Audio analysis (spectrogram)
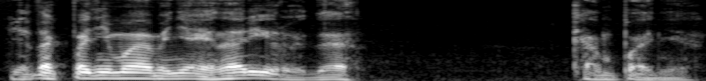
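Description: A man making a deadpan prank call as a demanding customer, nagging and repeating himself in a pushy way. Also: low-pitched, normal speed, breathy edge, no room sound. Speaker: prank caller.

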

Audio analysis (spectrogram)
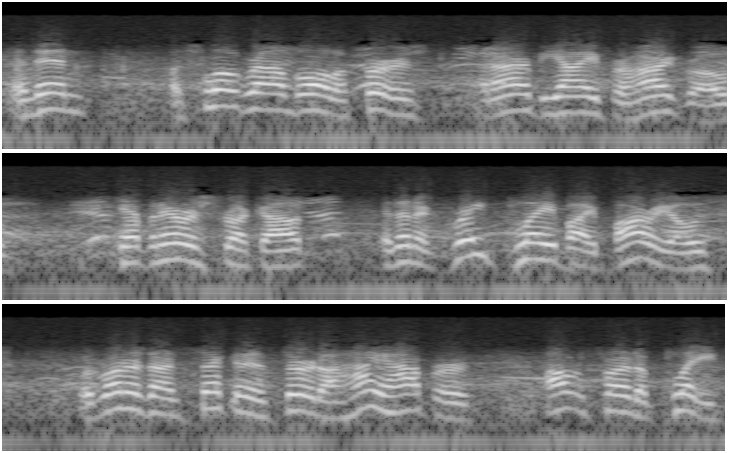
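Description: An American man calling baseball play-by-play on 1970s radio as an excitable, partisan announcer. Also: sits high, moderate pace. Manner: excitable, partisan home-team caller. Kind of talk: 1970s live radio sports commentary. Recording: dull, noisy vintage radio broadcast.

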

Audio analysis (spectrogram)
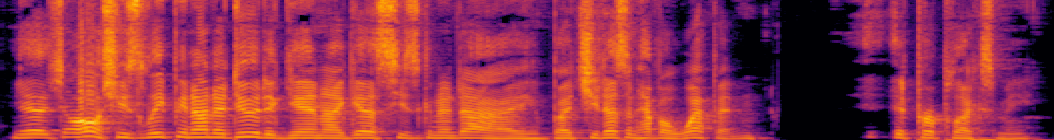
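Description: Chatty man with a slightly high voice. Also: fast talker, fairly bright tone. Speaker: podcast co-host. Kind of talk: casual book discussion.

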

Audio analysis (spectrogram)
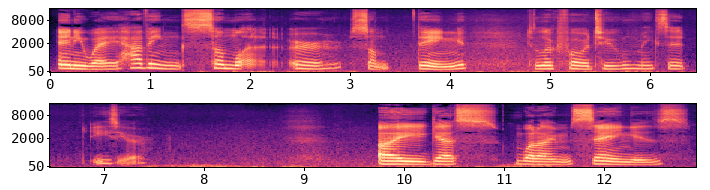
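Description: An earnest young sea captain, acted out by a woman in a dramatic comic dub. The voice sits fairly low and moves very slowly, stammering when flustered and turning gallantly courteous. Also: clean tone, exaggerated voice. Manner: hesitant, stammering, theatrically courteous.

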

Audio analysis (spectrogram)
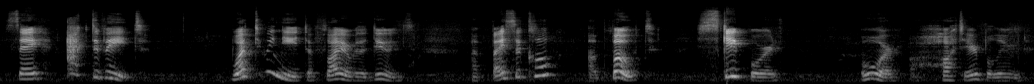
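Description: A woman's voice: a little high, big pitch swings, slow pace, pauses often, sharp tone, full character voice. A woman voicing an eager, upbeat boy animal rescuer in a children's storybook, calling out to the listener. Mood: excited. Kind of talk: children's storybook read-aloud.

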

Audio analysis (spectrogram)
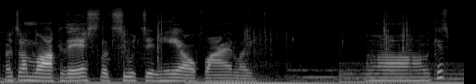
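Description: A woman giving let's play commentary in a rambling, filler-heavy way. Her voice often cracks, and she jumps into loud startled bursts. Game music plays clearly behind her. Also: low-pitched, fairly even intonation, unhurried. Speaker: gaming streamer.

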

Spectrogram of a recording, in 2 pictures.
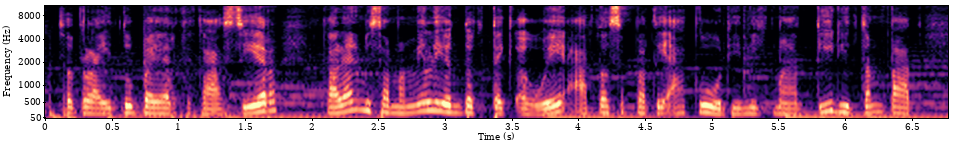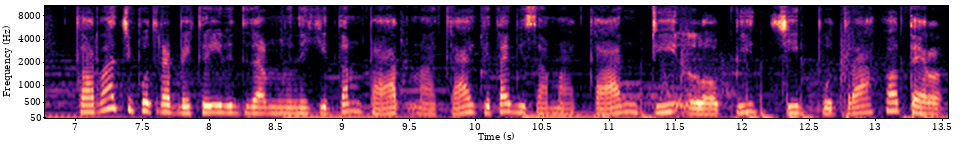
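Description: A woman's voice: fairly low pitch, moderate pace, dark tone, faint music behind. A woman with an Indonesian accent giving an upbeat, scripted voice-over for a food vlog, reading out prices and menu items in lists. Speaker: food vlogger.

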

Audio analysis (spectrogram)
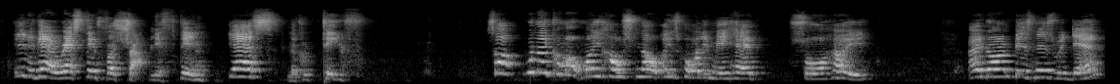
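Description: A woman plays a gossipy, self-righteous older cleaner with a thick Barbadian accent. She talks high and bright and scorns the neighbours. The recording is roomy and echoey, taken from a few feet off in a small room. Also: exaggerated voice. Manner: gossiping, sly and scornful, dialect-heavy storytelling. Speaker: comic character monologue. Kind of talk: comic character monologue to camera. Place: small indoor room, sitting on a chair. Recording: roomy echo from a distance.

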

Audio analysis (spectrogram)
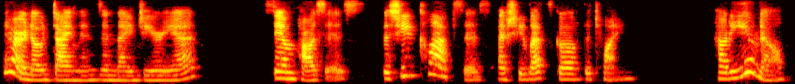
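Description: A woman's voice: medium pitch, expressive, a little slow, breathy edge. A woman teacher reading a picture book aloud to young children over a video call. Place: indoors, on a group video call. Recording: dull, muffled video call audio.

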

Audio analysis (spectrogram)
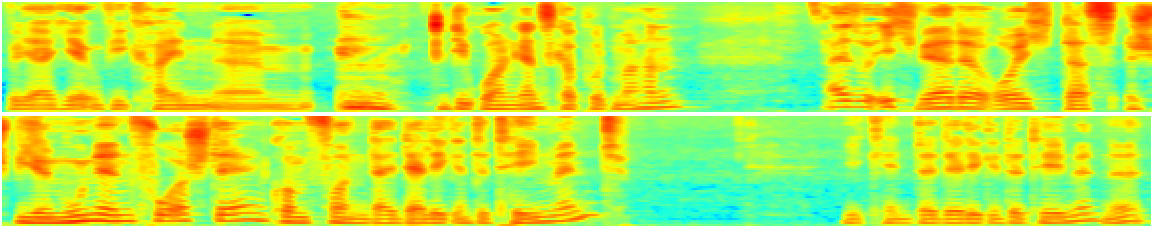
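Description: A man's voice: medium pitch, normal speed, warm tone. A man from Germany casually commenting on a game he is playing, rambling and breaking off with fillers as he talks through the menus. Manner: chatty, rambling, self-interrupting with fillers. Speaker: let's play host. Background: game music.

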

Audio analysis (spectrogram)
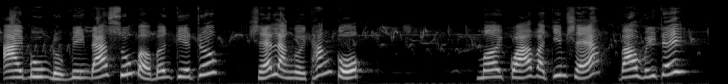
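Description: A woman voicing a feisty, chatty small female bird in a children's cartoon, sassy and expressive. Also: extremely high pitch, normal speed, a little hiss or hum, heavily acted. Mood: announcing.

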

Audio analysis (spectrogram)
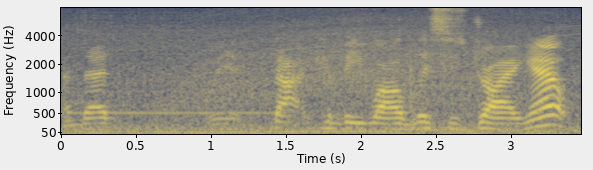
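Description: A man's voice: mid-range voice, moderate pace, noisy background. Stuffy, slightly nasal man gaming. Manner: easygoing, thinking aloud as he works. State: stuffy from hay fever. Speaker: farming simulator role-play vlogger. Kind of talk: casual commentary while playing.

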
